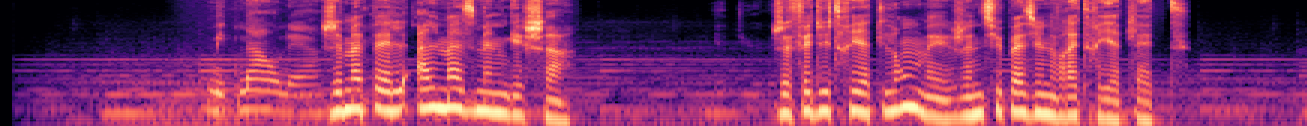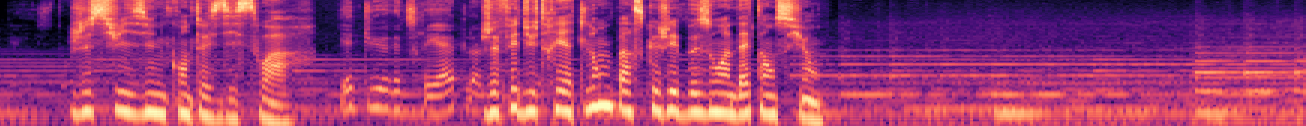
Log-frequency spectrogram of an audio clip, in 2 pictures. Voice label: voice over voix off; ichi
